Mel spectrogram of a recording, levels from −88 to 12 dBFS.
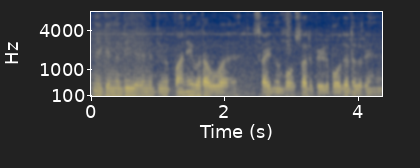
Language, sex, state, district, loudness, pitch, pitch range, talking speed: Hindi, male, Bihar, West Champaran, -18 LUFS, 115 Hz, 110-120 Hz, 260 wpm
